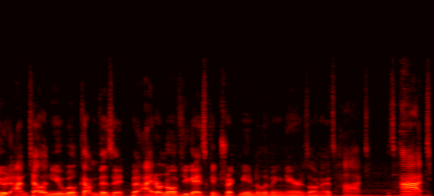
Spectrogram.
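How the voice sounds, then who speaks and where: A man's very fast speech with a Wisconsin accent and very wide pitch swings. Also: medium pitch for a man. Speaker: gaming livestreamer. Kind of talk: casual chat. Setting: livestream. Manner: mumbling.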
